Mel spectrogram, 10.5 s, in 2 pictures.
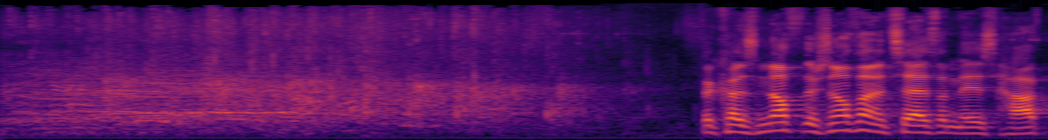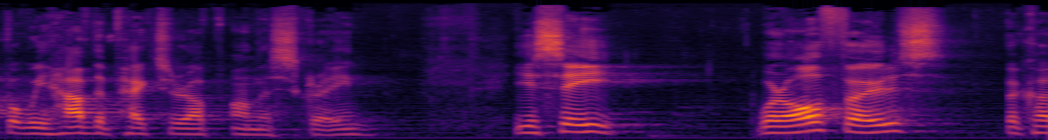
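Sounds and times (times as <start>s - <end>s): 
audience cheering: 0.0s - 3.2s
speech: 3.5s - 7.2s, 7.8s - 10.4s.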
